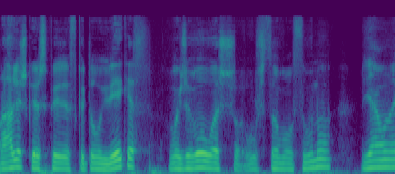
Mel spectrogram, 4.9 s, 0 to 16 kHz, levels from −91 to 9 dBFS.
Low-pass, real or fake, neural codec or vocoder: 10.8 kHz; fake; codec, 24 kHz, 1 kbps, SNAC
